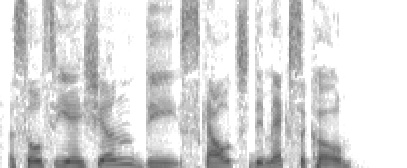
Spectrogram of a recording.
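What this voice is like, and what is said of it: Attempted foreign accent on a name. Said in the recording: “excuse my attempt at accent”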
